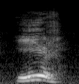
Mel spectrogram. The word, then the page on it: iir: Xyzyl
